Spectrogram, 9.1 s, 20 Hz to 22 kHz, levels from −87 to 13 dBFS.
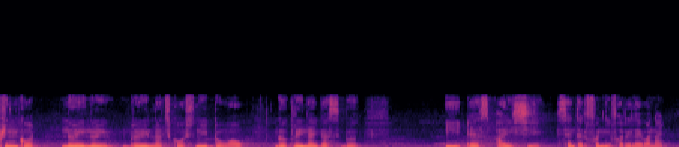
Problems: low volume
